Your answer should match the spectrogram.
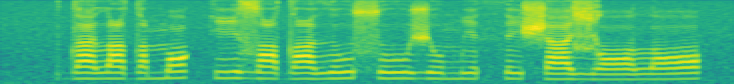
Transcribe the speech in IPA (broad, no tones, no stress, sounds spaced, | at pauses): d a l i dˤ ʏ m ɔ k i z ɔ dˤ a ð u s u ʒ u m i θ i ʃ a ʑ ɔ l ɔ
